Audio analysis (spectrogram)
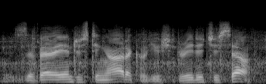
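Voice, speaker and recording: A man playing a calm, bookish prisoner. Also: on the low side, rapid-fire, lightly acted. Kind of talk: 1940s radio acting. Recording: muffled old radio drama with train noise.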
